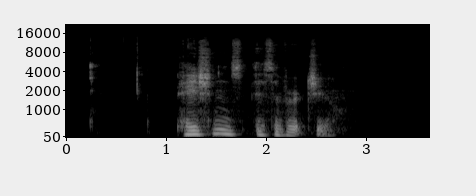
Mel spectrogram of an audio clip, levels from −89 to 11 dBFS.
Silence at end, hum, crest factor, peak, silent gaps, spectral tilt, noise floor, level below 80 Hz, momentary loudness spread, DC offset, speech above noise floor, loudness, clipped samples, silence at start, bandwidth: 1 s; none; 22 dB; -20 dBFS; none; -5 dB/octave; under -90 dBFS; -74 dBFS; 26 LU; under 0.1%; over 52 dB; -37 LUFS; under 0.1%; 0.25 s; 13.5 kHz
